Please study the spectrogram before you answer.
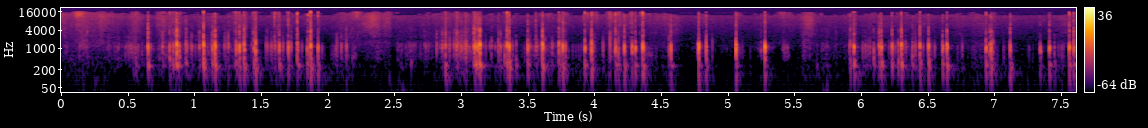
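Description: Long red nails and fingertips scratch and flick the many small wooden pins of a wooden pin-bristle hairbrush lying bristles up. The result is a dense, rapid stream of dry, clicky ticks and scratchy rasps centered around 1 kHz. They come in bursts with short pauses, and the flicks are sharper and louder.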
